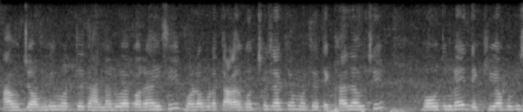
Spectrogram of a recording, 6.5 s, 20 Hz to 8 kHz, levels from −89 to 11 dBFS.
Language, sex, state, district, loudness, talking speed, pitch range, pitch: Odia, female, Odisha, Malkangiri, -15 LUFS, 165 wpm, 210-235 Hz, 225 Hz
